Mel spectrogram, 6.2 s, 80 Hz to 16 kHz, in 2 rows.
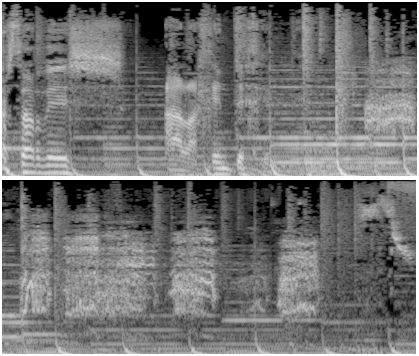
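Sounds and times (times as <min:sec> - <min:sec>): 
speech: 0:00.1 - 0:02.5
macaws screeching: 0:02.6 - 0:06.1.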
